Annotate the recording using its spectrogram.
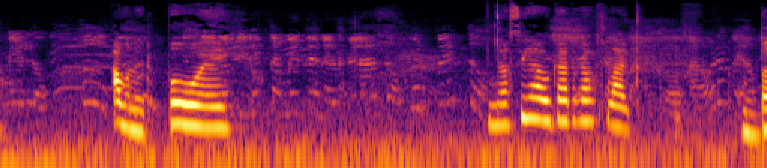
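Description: A young woman talks casually and close to the microphone.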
